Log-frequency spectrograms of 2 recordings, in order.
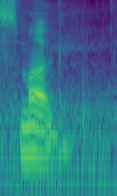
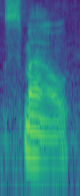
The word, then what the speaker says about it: Smaug: I think I said smug. Smog! No, I said smog. Which is not how you pronounce Smaug.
